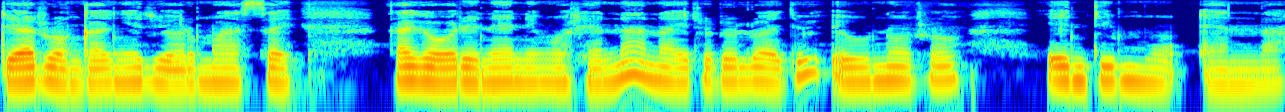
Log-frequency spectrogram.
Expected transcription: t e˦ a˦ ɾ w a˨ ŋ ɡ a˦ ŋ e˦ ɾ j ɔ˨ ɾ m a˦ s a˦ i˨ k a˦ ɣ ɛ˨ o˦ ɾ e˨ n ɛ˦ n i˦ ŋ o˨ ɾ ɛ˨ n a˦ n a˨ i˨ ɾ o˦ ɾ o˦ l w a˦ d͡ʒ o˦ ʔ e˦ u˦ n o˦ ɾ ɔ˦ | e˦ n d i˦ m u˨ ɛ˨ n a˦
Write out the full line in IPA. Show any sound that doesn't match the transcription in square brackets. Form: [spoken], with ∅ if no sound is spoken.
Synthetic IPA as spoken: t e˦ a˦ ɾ w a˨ ŋ ɡ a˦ ŋ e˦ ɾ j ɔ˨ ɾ m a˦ s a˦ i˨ k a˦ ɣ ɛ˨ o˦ ɾ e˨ n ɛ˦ n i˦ ŋ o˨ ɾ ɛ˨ n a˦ n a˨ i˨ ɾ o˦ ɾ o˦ l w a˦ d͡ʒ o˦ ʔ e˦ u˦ n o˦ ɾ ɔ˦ | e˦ n d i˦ m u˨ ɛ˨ n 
